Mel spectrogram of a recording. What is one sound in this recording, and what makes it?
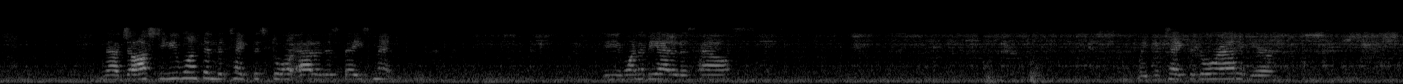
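A young woman talks nearby in short bursts.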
